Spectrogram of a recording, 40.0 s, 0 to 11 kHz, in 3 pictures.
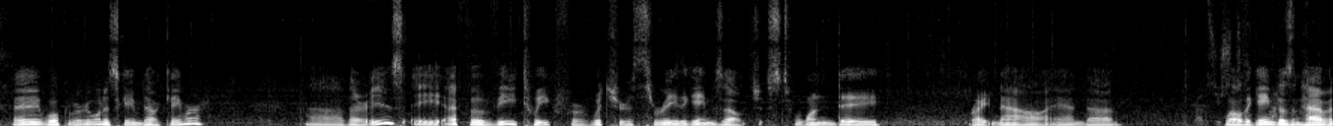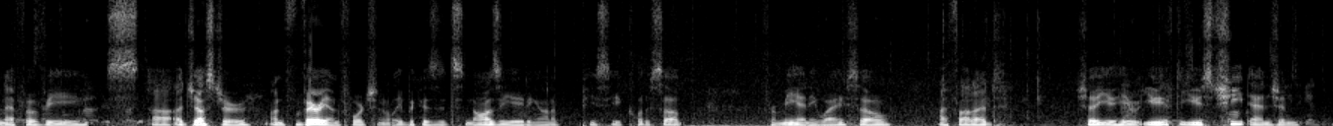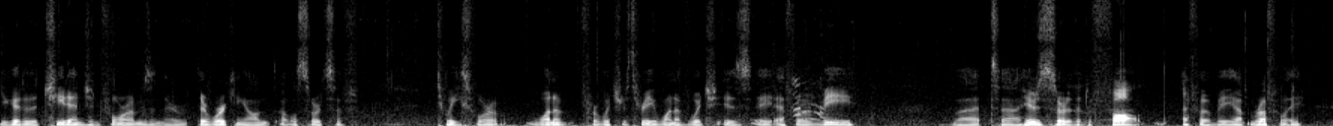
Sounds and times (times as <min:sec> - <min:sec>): Speech: 0:00.1 - 0:02.1, 0:03.0 - 0:08.8, 0:09.7 - 0:11.2, 0:11.9 - 0:20.2, 0:21.0 - 0:23.4, 0:24.1 - 0:30.2, 0:31.0 - 0:35.2, 0:36.2 - 0:39.7.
